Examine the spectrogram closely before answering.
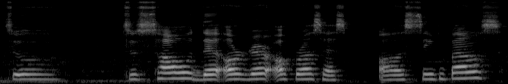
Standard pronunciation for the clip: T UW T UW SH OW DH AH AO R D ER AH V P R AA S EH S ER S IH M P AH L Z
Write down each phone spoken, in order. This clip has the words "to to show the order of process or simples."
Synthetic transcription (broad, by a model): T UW T UW S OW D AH AO R D ER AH F P R AA S EH S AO S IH M P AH L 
